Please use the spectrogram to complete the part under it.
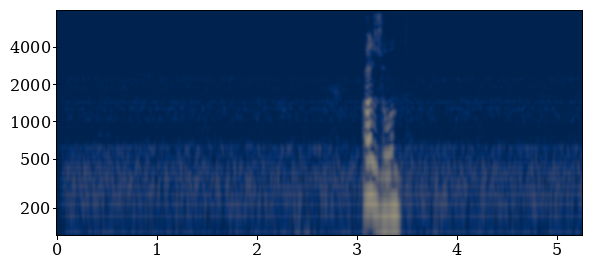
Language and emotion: Russian, neutral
